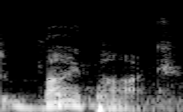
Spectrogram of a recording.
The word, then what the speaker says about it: BIPOC: And another program that you have that's just kind of in the footholds at this point is BIPOC. Did I pronounce it correctly?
